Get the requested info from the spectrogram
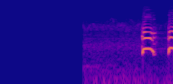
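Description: Silence for about a second, then faint background hiss and a rooster starting to crow near the end: a short call, then the start of a longer one.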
